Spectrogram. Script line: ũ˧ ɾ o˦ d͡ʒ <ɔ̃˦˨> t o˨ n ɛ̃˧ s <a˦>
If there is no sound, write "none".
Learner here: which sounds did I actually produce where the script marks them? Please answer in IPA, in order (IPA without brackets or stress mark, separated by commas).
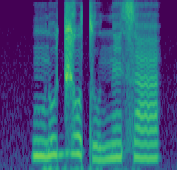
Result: ɔ˦˨, a˦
